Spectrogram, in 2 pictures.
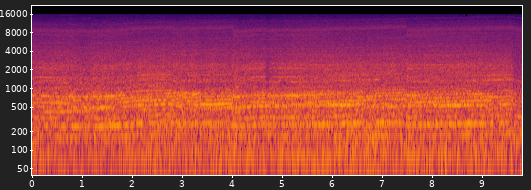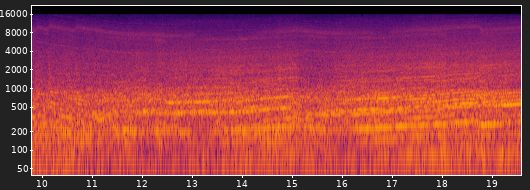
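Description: Tyres hiss on a wet track.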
